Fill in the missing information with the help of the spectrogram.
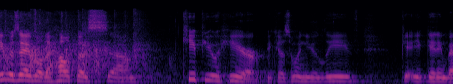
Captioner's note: applause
